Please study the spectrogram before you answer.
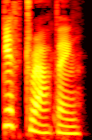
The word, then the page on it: gift wrapping: American English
